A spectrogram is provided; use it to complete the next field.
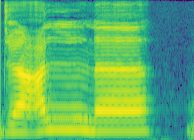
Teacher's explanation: لام فعل مظهره نحذر من ادغامها في النون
